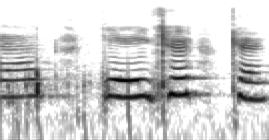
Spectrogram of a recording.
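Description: A toddler's high, wordless sing-song vocalizing: three short held notes, the last one gliding down in pitch.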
